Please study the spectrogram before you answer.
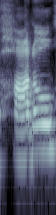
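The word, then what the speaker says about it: HODL: typo like if you've ever heard of hoddle hold on for dear life h o DL it's just a thing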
